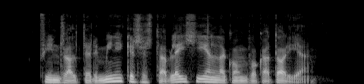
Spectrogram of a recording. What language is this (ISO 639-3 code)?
cat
